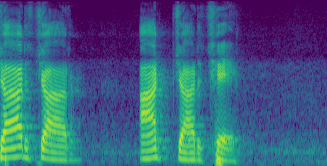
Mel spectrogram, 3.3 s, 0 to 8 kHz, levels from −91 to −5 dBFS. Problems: none marked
